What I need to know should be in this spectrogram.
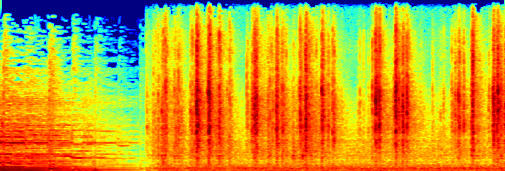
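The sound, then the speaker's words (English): Rubik's Cube being turned rapidly, as in speedcubing: a fast, irregular clatter of many crisp plastic clicks that begins right after a short musical passage ends. “You hear that? That's the sound of a Rubik's Cube.”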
